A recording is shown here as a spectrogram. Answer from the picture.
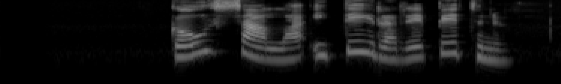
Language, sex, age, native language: Icelandic, female, 40-49, Icelandic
